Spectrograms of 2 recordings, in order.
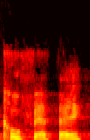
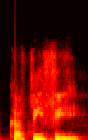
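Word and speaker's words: covfefe: You guys say it like Kofe. How do you say how do you say it? Kafifi. Kafifi.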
